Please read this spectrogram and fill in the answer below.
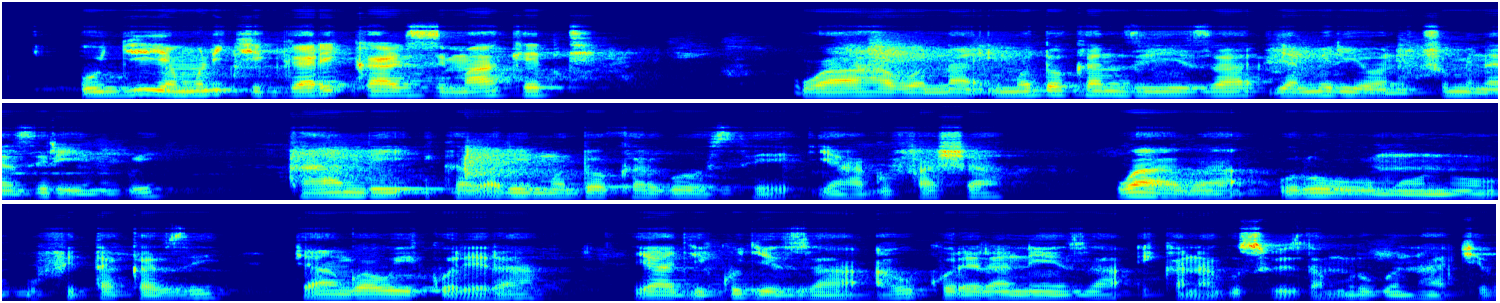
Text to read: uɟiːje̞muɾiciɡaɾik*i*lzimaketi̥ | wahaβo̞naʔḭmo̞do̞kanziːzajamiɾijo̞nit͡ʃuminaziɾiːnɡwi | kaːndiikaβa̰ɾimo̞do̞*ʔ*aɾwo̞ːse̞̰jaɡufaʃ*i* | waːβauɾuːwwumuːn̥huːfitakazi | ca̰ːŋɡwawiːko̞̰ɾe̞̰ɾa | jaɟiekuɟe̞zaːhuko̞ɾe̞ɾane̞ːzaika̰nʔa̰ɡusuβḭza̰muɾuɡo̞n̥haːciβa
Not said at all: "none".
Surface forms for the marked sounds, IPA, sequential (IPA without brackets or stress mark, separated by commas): a, k, a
